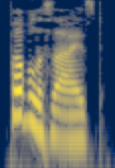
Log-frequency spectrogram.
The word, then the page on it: publicized: British English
